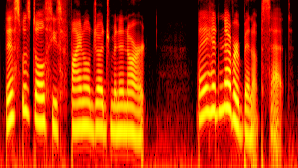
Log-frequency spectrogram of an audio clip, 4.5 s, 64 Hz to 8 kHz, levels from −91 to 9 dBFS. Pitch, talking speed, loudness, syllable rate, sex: 235 Hz, 175 wpm, -19 LUFS, 5.4 syllables/s, female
